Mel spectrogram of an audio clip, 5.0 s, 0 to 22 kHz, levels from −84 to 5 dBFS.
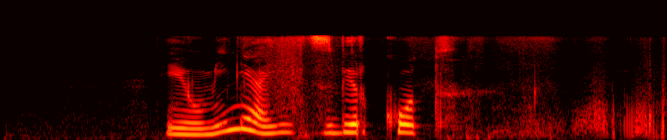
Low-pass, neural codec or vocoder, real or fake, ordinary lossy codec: none; none; real; none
